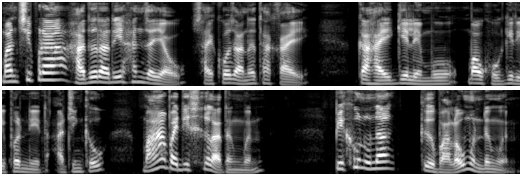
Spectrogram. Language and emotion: Bodo, disgusted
